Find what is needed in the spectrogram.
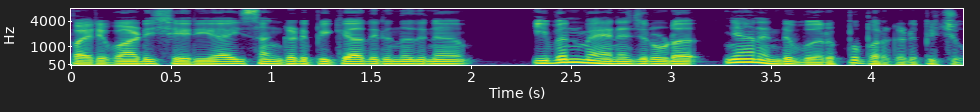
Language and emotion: Malayalam, disgusted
